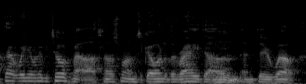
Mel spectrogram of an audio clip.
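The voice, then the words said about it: Wild Cockney impression of Ian Wright. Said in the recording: “Was that a Cockney accent you tried to do there? It was a bit wild. ... Of Ian Wright?”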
